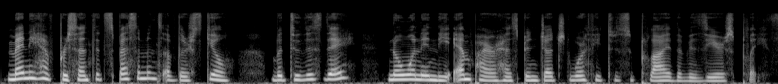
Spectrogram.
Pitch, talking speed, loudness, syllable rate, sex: 205 Hz, 195 wpm, -18 LUFS, 5.5 syllables/s, female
